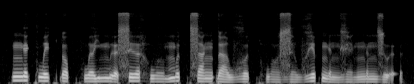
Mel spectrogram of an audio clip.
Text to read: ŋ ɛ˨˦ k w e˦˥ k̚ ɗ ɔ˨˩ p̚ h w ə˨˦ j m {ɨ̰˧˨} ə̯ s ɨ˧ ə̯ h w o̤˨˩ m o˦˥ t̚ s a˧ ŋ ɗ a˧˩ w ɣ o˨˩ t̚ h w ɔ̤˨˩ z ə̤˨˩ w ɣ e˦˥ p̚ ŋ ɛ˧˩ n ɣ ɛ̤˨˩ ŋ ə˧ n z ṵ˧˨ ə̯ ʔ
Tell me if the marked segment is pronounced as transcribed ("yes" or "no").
yes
